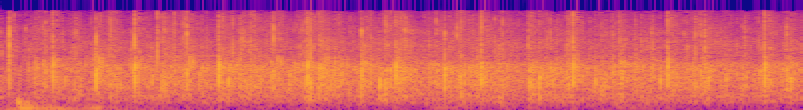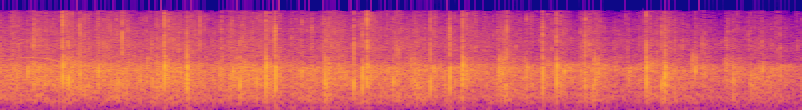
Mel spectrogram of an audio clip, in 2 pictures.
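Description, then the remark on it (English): An audience claps steadily for several seconds, a dense, even patter of many hands at a constant loudness with no voices rising above it. “So I'd like to give her a round of applause.”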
